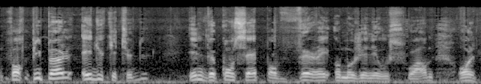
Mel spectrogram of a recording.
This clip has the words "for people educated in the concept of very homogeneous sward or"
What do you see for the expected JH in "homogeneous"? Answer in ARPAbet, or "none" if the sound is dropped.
ZH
